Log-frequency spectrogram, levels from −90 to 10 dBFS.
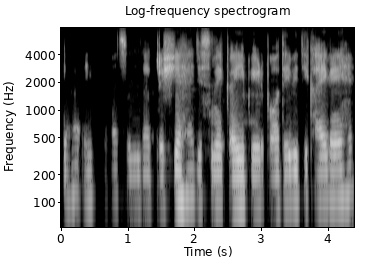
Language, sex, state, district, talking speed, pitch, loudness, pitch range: Hindi, male, Uttarakhand, Uttarkashi, 190 wpm, 105 Hz, -18 LUFS, 100-110 Hz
